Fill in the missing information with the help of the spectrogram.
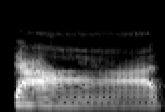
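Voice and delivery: "กาด" with a long vowel and stopped ending; teacher's model of "กาด"; word pronunciation. Shown as a demonstration. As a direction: draw out the vowel in "กาด", then stop. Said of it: "So this word is pronounced".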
